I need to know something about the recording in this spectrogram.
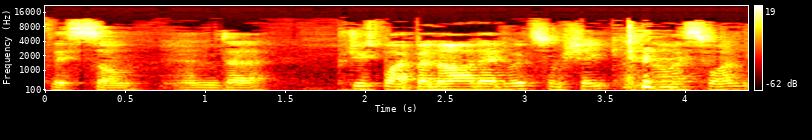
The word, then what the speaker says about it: Bernard: That's the singer of this song, and produced by Bernard Edwards from Chic. Nice one. His name is pronounced Bernard, by the way, not Bern.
